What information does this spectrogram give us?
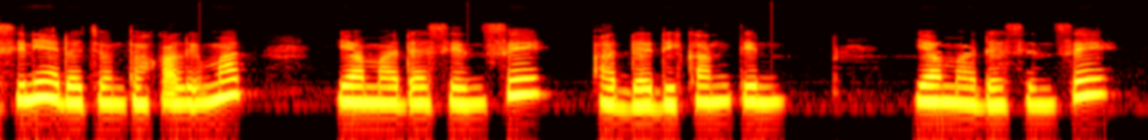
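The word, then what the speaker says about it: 先生: di kantin adalah Yamada Sensei wa kantin ni imas. Yamada Sensei wa kantin ni imas. Bisa ya? Dan kemudian ini ada kanji sensei. Ini cara bacanya adalah sensei. Ayo, dari pelajaran kita selama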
